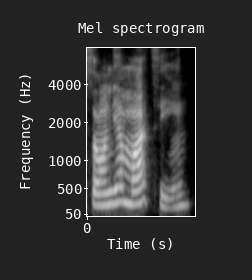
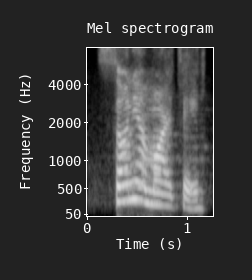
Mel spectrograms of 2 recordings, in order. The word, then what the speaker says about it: Sonia Marte: Joining us is Sonia Marty. Is that pronounced properly? Sonia Marte. Oh, Sonia Marte. All right. Joining us is Sonia Marte, a dedicated leader right here in Udica.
